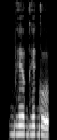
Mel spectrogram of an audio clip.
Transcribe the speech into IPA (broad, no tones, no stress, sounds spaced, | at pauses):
bʱ e ə̯ ɡʱ e ɡ ʊ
